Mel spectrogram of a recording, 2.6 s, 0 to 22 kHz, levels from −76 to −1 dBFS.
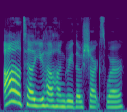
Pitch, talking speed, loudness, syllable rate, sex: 230 Hz, 190 wpm, -17 LUFS, 4.6 syllables/s, female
